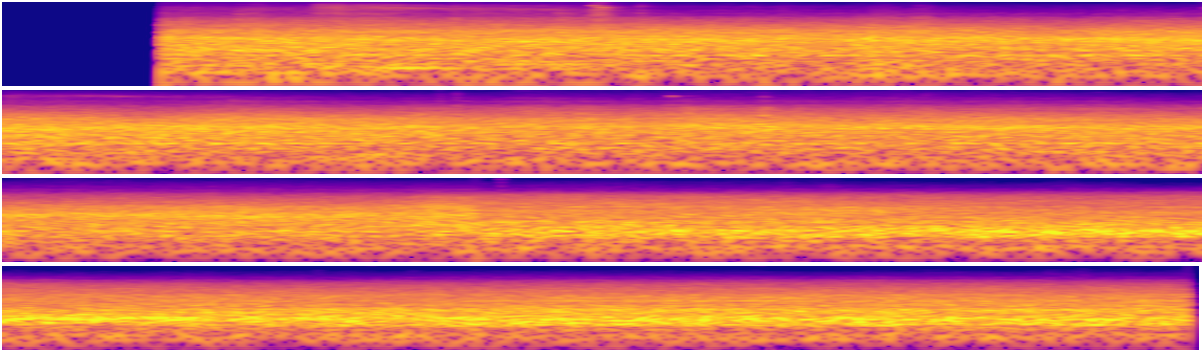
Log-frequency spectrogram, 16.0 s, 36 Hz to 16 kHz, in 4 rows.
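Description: Airbus A380-841 jet with four Rolls-Royce Trent 970 turbofans running at low taxi thrust, a steady jet noise at an even level. It cuts in suddenly about half a second in.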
